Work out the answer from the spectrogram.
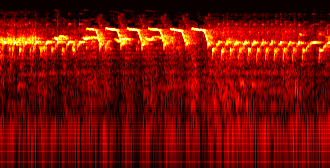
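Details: Timbrado Español canary singing: rapid repeated high notes, a run of quick descending sweeps in the middle, then fast even trills, all bright and metallic.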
